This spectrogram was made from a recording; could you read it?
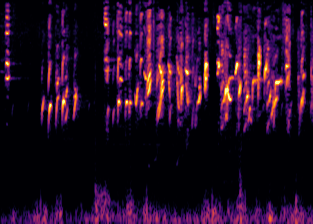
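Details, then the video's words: European goldfinch song for training pet goldfinches: rapid high twittering notes and buzzy trills, briefly pausing near one second, then resuming more densely over a low rumbling background. "Listen to Goldfinch's most famous motivations for training and education"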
